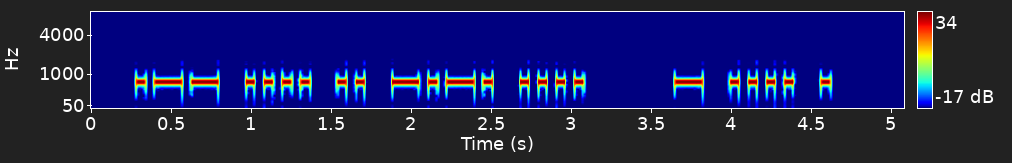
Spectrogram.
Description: Morse code, heard as a keyed tone, about 21 wpm, 700 Hz. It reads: WHICH THE
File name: Book One / 12-Chapter 12 - 21 WPM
